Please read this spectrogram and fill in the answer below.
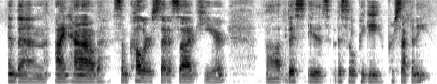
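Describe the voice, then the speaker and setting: The recording is very clean, with a silent background. The speech moves at a very slow pace. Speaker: acrylic pour painting youtuber. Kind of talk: tutorial. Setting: at home.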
